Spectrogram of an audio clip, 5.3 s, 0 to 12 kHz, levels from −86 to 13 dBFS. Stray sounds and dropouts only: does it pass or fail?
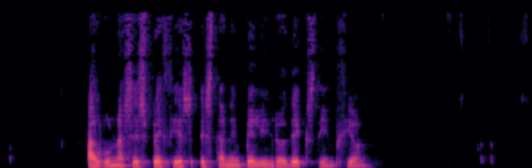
pass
